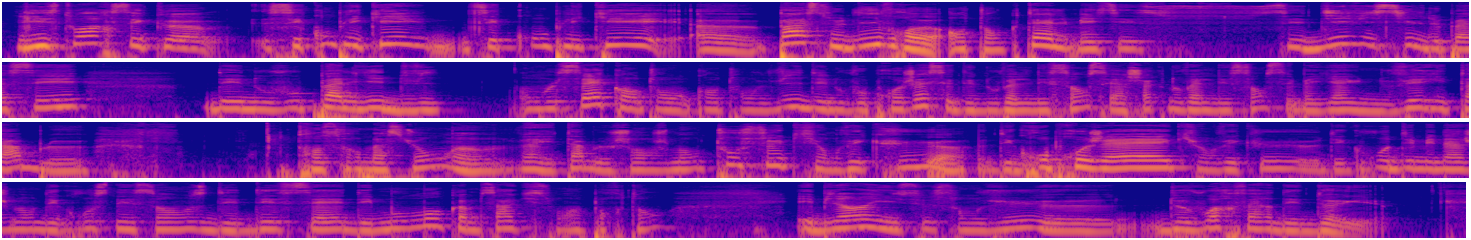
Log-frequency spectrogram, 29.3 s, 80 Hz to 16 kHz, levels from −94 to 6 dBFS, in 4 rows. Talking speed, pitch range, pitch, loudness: 190 wpm, 175-215 Hz, 190 Hz, -34 LUFS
